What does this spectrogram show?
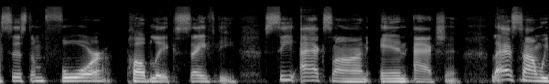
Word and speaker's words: Axon: I was calling them Exxon like they were the energy company. I ain't know what I ain't know how to pronounce that. It's Axon.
